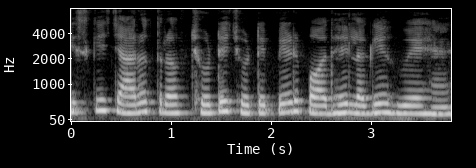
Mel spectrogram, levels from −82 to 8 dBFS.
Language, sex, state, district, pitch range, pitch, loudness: Hindi, female, Jharkhand, Palamu, 220-250 Hz, 225 Hz, -14 LUFS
